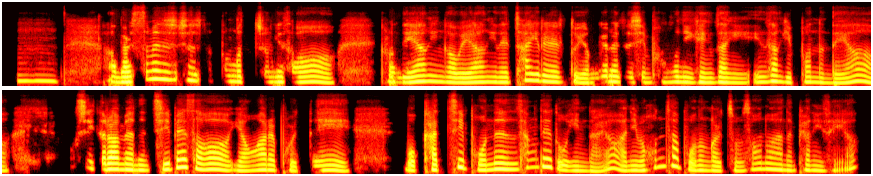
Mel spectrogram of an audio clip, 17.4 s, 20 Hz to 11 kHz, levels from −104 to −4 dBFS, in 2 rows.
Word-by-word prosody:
음 230 Hz, -1 st, -5 dB, 0.5 s
아 200 Hz, -, -2 dB
말씀해 295 Hz, +11 st, +3 dB
주셔 280 Hz, -3 st, -2 dB
셨던 230 Hz, -3 st, -9 dB
것 210 Hz, -2 st, 0 dB
중에서 195 Hz, -1 st, 0 dB, 0.5 s
그런 190 Hz, -1 st, -4 dB
내향인과 205 Hz, 0 st, +2 dB
외향인의 190 Hz, +1 st, +2 dB
차이를 225 Hz, -6 st, +1 dB
또 -, -, -1 dB
연결해 205 Hz, +5 st, 0 dB
주신 185 Hz, -1 st, -6 dB
부분이 190 Hz, +1 st, -3 dB
굉장히 180 Hz, -2 st, 0 dB
인상 200 Hz, +3 st, +1 dB
깊었는데요. 185 Hz, +1 st, -2 dB, 0.6 s
혹시 255 Hz, -, -6 dB
그러면은 215 Hz, -4 st, +6 dB
집에서 220 Hz, -5 st, +4 dB
영화를 190 Hz, +3 st, +2 dB
볼 165 Hz, -, -6 dB, 0.2 s
때 180 Hz, -3 st, +1 dB, 0.6 s
뭐 -, -, +2 dB
같이 305 Hz, -, +2 dB
보는 220 Hz, 0 st, +2 dB
상대도 300 Hz, -, 0 dB
있나요? 170 Hz, +6 st, -3 dB
아니면 185 Hz, -1 st, 0 dB
혼자 335 Hz, -, -1 dB
보는 185 Hz, -9 st, -2 dB
걸 170 Hz, -2 st, -1 dB
좀 165 Hz, -1 st, -7 dB
선호하는 220 Hz, -2 st, -2 dB
편이세요? 190 Hz, -, -6 dB
200 Hz, 300 characters per minute, -23 LUFS, 185-225 Hz, 0.6 s, 그러면은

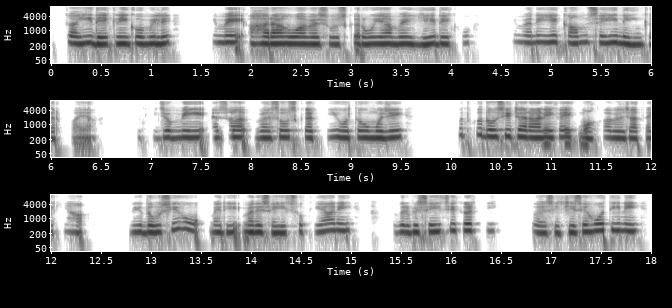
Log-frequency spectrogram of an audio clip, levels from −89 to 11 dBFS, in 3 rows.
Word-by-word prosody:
कहीं 265 Hz, -1 st, +2 dB
देखने 245 Hz, +1 st, +4 dB
को 255 Hz, 0 st, +1 dB
मिले 255 Hz, +1 st, +3 dB
कि 290 Hz, +1 st, -24 dB
मैं 290 Hz, 0 st, +3 dB
हारा 255 Hz, 0 st, +5 dB
हुआ 255 Hz, -1 st, +5 dB
महसूस 245 Hz, -1 st, 0 dB
करूँ 250 Hz, -2 st, 0 dB
या 250 Hz, 0 st, +4 dB
मैं 250 Hz, +1 st, +3 dB
ये 235 Hz, 0 st, +2 dB
देखूँ 250 Hz, +2 st, -3 dB
कि 300 Hz, +2 st, -33 dB
मैंने 290 Hz, 0 st, -6 dB
ये 295 Hz, +1 st, -1 dB
काम 265 Hz, +2 st, -2 dB
सही 275 Hz, +1 st, +1 dB
नहीं 240 Hz, -3 st, +2 dB
कर 230 Hz, -1 st, -6 dB
पाया। -, -, -10 dB
क्योंकि 240 Hz, -1 st, -27 dB
जब 260 Hz, +1 st, -2 dB
मैं 260 Hz, 0 st, +2 dB, 0.3 s
ऐसा 265 Hz, +1 st, -1 dB
महसूस 250 Hz, +2 st, -1 dB
करती 255 Hz, +1 st, -5 dB
हूँ 255 Hz, -2 st, 0 dB
तो 255 Hz, 0 st, +1 dB
मुझे 250 Hz, +1 st, +3 dB, 0.6 s
खुद 325 Hz, -, -14 dB
को 335 Hz, -, -6 dB
दोषी 285 Hz, 0 st, +2 dB
ठहराने 260 Hz, -2 st, +3 dB
का 270 Hz, +1 st, -4 dB
एक -, -, -2 dB
मौका 255 Hz, +2 st, -3 dB
मिल 245 Hz, -1 st, +1 dB
जाता 240 Hz, 0 st, -3 dB
है -, -, -5 dB
कि 255 Hz, -, -27 dB
हाँ, 235 Hz, -1 st, -8 dB, 0.4 s
मैं 240 Hz, -1 st, -2 dB
दोषी 240 Hz, +5 st, +1 dB
हूँ 320 Hz, -4 st, -3 dB
मेरी 240 Hz, 0 st, -2 dB
मैंने 240 Hz, -1 st, +4 dB
सही 225 Hz, -1 st, +1 dB
से -, -, -7 dB
तो 250 Hz, -, -6 dB
किया 255 Hz, +3 st, -4 dB
नहीं 290 Hz, 0 st, -2 dB, 0.5 s
अगर 245 Hz, 0 st, -2 dB
मैं 245 Hz, -, +1 dB
सही 250 Hz, +2 st, +1 dB
से 280 Hz, +2 st, -4 dB
करती 280 Hz, -1 st, -2 dB, 0.4 s
तो 240 Hz, -, -8 dB
ऐसी 225 Hz, 0 st, -3 dB
चीज़ें 235 Hz, +3 st, +1 dB
होती 285 Hz, +2 st, +1 dB
नहीं। 270 Hz, -1 st, +1 dB
255 Hz, 210 wpm, -23 LUFS, 245-275 Hz, 0.6 s, हारा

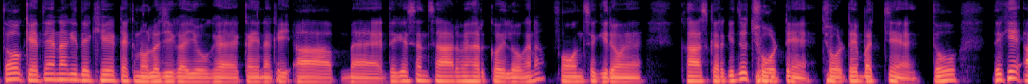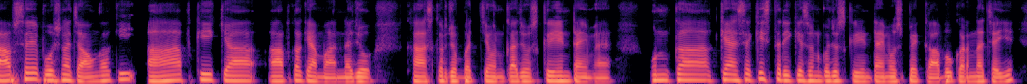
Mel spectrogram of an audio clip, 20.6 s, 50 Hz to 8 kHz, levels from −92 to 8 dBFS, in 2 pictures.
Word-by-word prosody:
तो 165 Hz, +2 st, +2 dB
कहते 145 Hz, +1 st, +1 dB
हैं 160 Hz, -, +2 dB
ना 160 Hz, 0 st, +1 dB
कि 155 Hz, -1 st, +1 dB
देखिए, 140 Hz, 0 st, +1 dB
टेक्नोलॉजी 120 Hz, -2 st, +1 dB
का 115 Hz, 0 st, 0 dB
युग 110 Hz, -1 st, -1 dB
है। 105 Hz, -1 st, -1 dB
कहीं 110 Hz, -1 st, 0 dB
न 110 Hz, -, 0 dB
कहीं 115 Hz, -, -3 dB
आप, 110 Hz, -2 st, -1 dB
मैं, 100 Hz, -2 st, -3 dB
देखिए 120 Hz, +2 st, -1 dB
संसार 125 Hz, -2 st, 0 dB
में 120 Hz, 0 st, 0 dB
हर 120 Hz, -1 st, +1 dB
कोई 115 Hz, -2 st, +2 dB
लोग 110 Hz, 0 st, -1 dB
है 115 Hz, -, -1 dB
ना 160 Hz, +7 st, -5 dB, 0.2 s
फ़ोन 115 Hz, -2 st, +1 dB
से 120 Hz, -, +1 dB
घिरे 110 Hz, 0 st, 0 dB
हुए 105 Hz, -1 st, +2 dB
है। 100 Hz, 0 st, -2 dB, 0.5 s
खास 125 Hz, 0 st, +3 dB
करके 125 Hz, +1 st, 0 dB
जो 175 Hz, +5 st, +2 dB
छोटे 125 Hz, -3 st, +2 dB
है, 100 Hz, -4 st, 0 dB, 0.2 s
छोटे 125 Hz, -1 st, +2 dB
बच्चे 125 Hz, +3 st, -1 dB
हैं। 95 Hz, -5 st, -1 dB, 0.2 s
तो 135 Hz, +3 st, +2 dB, 0.3 s
देखिए 190 Hz, +6 st, +2 dB, 0.2 s
आपसे 170 Hz, +5 st, +2 dB
पूछना 145 Hz, -1 st, +2 dB
चाहूँगा 120 Hz, +2 st, 0 dB
कि 165 Hz, 0 st, 0 dB, 0.2 s
आपकी 135 Hz, +4 st, +2 dB
क्या 135 Hz, -2 st, +3 dB, 0.3 s
आपका 120 Hz, +3 st, +1 dB
क्या 125 Hz, -2 st, +2 dB
मानना 105 Hz, 0 st, -1 dB
है 105 Hz, -, +1 dB
जो 110 Hz, 0 st, +3 dB, 0.4 s
खासकर 120 Hz, +1 st, +1 dB
जो 120 Hz, +1 st, +2 dB
बच्चे 125 Hz, +3 st, -2 dB
है -, -, +3 dB
उनका 115 Hz, +1 st, -1 dB
जो 120 Hz, 0 st, +1 dB
स्क्रीन 125 Hz, 0 st, +2 dB
टाइम 110 Hz, -4 st, -1 dB
है, 100 Hz, 0 st, -3 dB, 0.4 s
उनका 145 Hz, +1 st, +2 dB, 0.4 s
कैसे 150 Hz, -1 st, +2 dB
किस 150 Hz, -1 st, -1 dB
तरीके 140 Hz, -3 st, +2 dB
से 130 Hz, -, +2 dB
उनको 125 Hz, -1 st, +1 dB
जो 125 Hz, -, +3 dB
स्क्रीन 120 Hz, -3 st, -2 dB
टाइम 115 Hz, +1 st, 0 dB
है 115 Hz, -, +2 dB
उस 115 Hz, -, -2 dB
पे 120 Hz, -, +2 dB
काबू 105 Hz, +2 st, 0 dB
करना 115 Hz, 0 st, +1 dB
चाहिए? 120 Hz, +3 st, -1 dB
120 Hz, 215 wpm, -21 LUFS, 110-135 Hz, 0.5 s, खास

